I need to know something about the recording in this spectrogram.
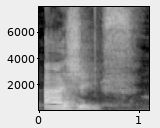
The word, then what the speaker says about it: ágeis: Ágeis. São 2 sílabas apenas. Uma sílaba, a última sílaba, ela é maior. Ela tem 4 letras. Geis. E a penúltima é o a. Ágeis. Qual é a sílaba tônica? Ágeis.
